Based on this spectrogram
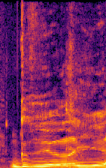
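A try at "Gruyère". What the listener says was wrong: Well, no, you don't really pronounce the R. You don't just skip it. You go Gruyere.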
